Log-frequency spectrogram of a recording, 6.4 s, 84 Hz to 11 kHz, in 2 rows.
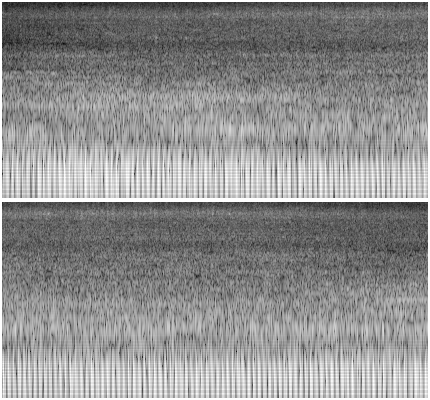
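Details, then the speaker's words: Yard Machines MTD lawn tractor, 20HP Briggs single-cylinder OHV, CVT, test ride after magneto bypass and deck repair, running low on fuel: steady, even drone under load, no misses, knocks or surging; smooth, good acceleration. "very smooth very good tractor even though it's a pain in the ass to work on runs nice to feel the horsepower smooth"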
